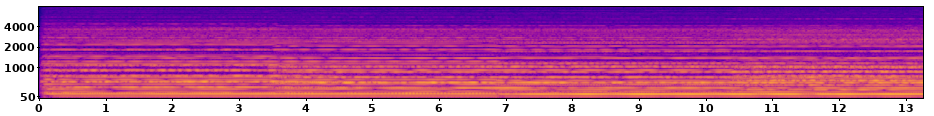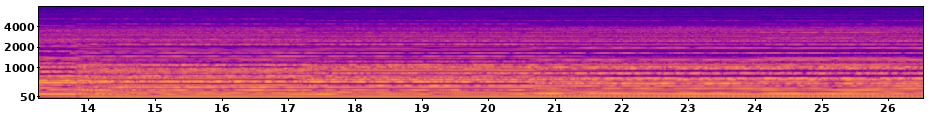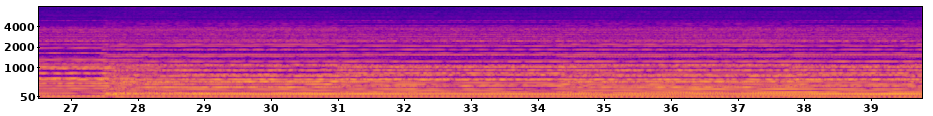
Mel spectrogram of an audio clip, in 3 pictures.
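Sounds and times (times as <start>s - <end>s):
gloomy cathedral ambient music: 0.0s - 39.7s.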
